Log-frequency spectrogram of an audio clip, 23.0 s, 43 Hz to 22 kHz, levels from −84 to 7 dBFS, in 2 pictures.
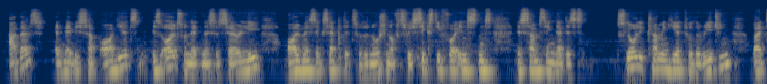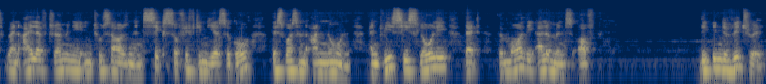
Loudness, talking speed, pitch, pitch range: -27 LUFS, 140 wpm, 120 Hz, 110-140 Hz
